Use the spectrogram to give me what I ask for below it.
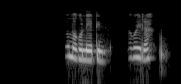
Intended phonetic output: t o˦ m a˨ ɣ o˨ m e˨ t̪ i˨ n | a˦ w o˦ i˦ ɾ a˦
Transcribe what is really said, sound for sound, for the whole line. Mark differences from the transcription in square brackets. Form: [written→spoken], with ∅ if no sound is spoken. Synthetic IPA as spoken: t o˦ m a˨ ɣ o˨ [m→n] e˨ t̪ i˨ n | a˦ [w→ɣ] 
